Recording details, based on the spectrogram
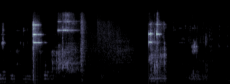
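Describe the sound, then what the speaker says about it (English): Fresh ice cubes dropped into a cocktail glass, giving a few bright clinks and clatters in separate bursts, close and fairly clear, with quiet pauses between them. "Let's put some fresh undiluted ice into our glass here"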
